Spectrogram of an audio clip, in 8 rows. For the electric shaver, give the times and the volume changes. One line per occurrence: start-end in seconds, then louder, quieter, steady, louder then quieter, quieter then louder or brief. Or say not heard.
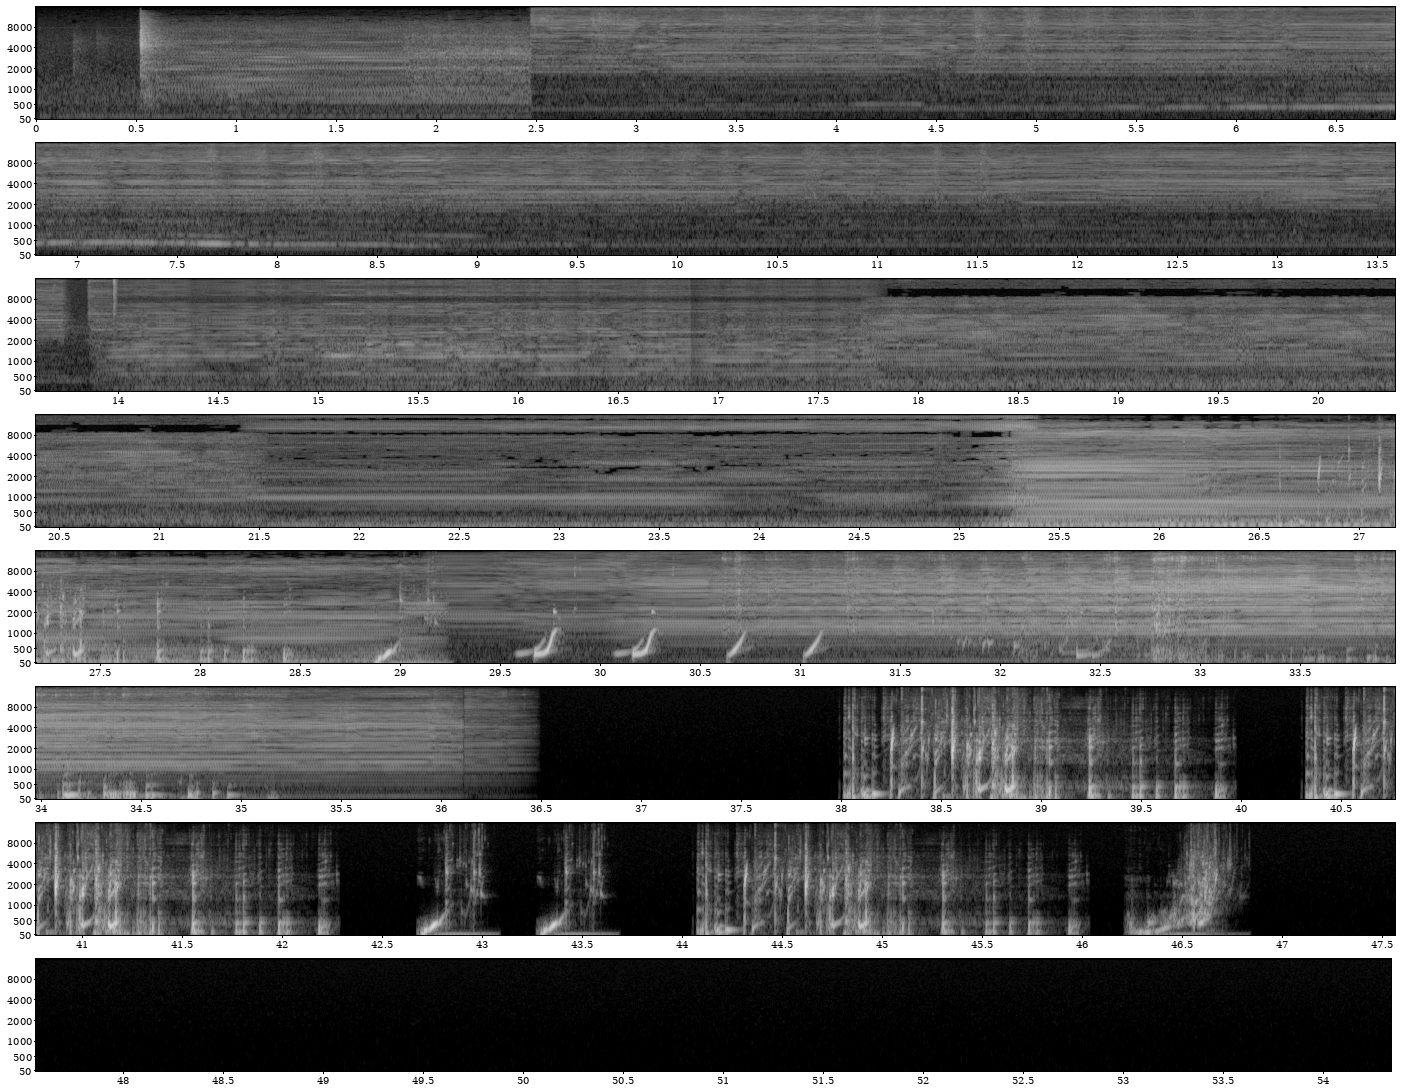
0.0-36.5 louder.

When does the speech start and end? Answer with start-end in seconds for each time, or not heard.
not heard.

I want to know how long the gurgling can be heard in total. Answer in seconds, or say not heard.
18 s.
